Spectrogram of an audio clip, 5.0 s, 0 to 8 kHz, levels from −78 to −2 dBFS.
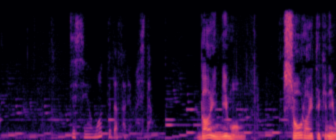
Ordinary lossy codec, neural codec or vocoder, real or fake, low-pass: none; none; real; 7.2 kHz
